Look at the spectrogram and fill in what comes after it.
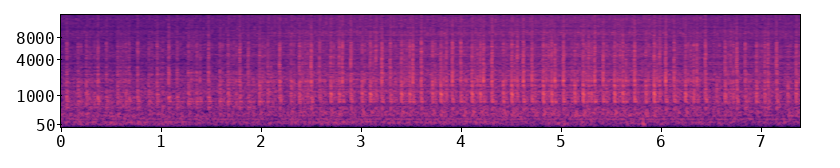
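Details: BMW E46 loud even banging knock at idle, about 1.5 hits per second, speeds up then disappears with acceleration, quieter when steering turned left or right; spark plugs tightened without fix, source unknown.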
